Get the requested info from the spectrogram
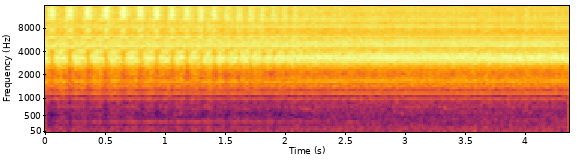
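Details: Close-up cicada perched on a red flame tree trunk, singing a dense shrill buzz with a fast pulsing throb in the first half that smooths into an even drone.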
